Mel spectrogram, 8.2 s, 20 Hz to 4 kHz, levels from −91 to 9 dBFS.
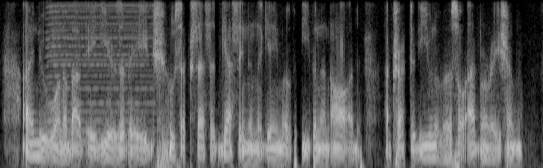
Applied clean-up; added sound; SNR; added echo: none; Accordion; 15 dB; none.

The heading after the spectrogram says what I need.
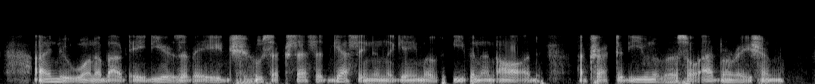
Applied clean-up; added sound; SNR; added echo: none; none; none; none.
